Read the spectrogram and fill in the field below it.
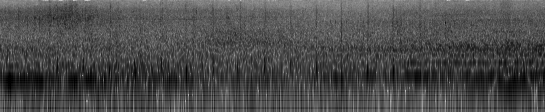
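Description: Small footsteps creak on wooden boards.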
